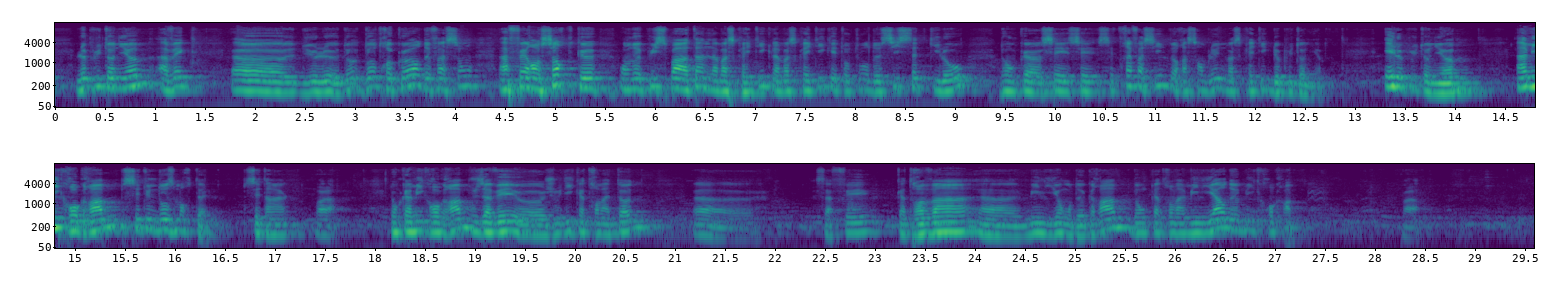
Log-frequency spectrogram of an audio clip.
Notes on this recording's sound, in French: Soirée à la salle municipale de La Flèche : un morceau de la conférence sur le nucléaire.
